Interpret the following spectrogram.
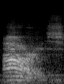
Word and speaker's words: Horace: had a child named Horace, but when the Cockney pronunciation came out, it was Aris, because they did not pronounce the H in Horace.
